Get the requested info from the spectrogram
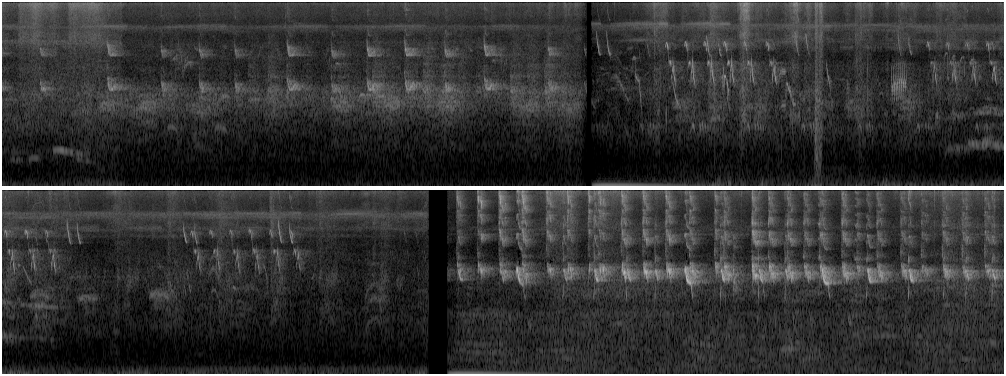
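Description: Wild birds chirping and calling, in three stretches that change abruptly twice. The last is a fast, loud run of repeated high chirps, several a second.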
